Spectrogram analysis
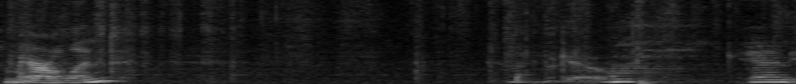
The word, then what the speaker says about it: Maryland: A lot of foreigners call it Maryland, but it's actually pronounced Maryland.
